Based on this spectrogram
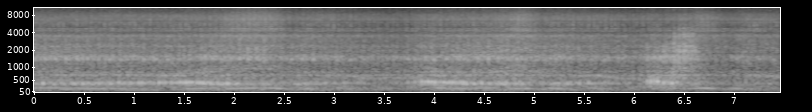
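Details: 2008 Toyota Previa GL 2.4, 186,000 km, in D or R: coarse, uneven idle with a rough "krrrr" knocking undertone swelling every second or two; rough running from worn, loose balancer shaft, confirmed after removal.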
